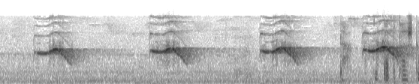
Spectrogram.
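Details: A koel in Thailand, heard early in the morning, gives four loud, ringing whistled notes, one every second and a half, each swelling then sliding down. A few sharp knocks sound near the end.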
